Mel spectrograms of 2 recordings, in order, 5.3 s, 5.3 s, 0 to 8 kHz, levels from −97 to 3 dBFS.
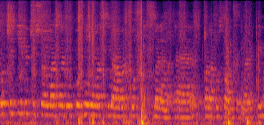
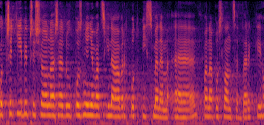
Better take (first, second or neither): second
